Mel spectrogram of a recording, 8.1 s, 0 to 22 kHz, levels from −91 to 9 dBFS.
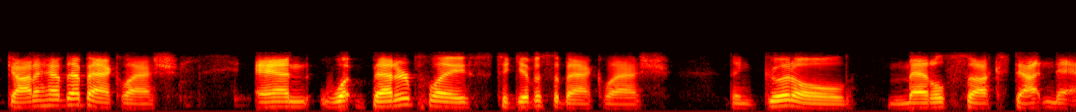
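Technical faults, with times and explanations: No faults found; the audio runs through an AMR narrowband mobile codec path with nothing above 3.8 kHz and only light codec colouring.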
